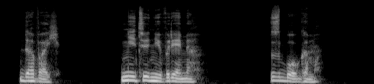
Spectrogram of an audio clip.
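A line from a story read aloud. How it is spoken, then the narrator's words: Mother's firm blessing. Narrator (Russian): Благословила мать твердым голосом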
